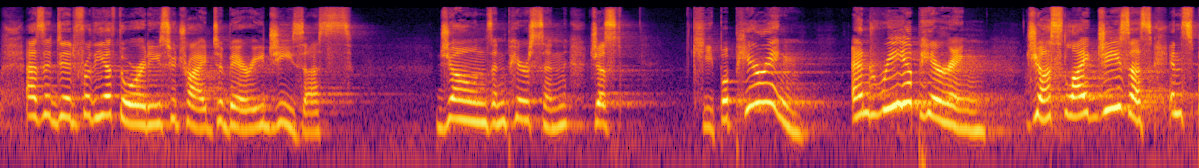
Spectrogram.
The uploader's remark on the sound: Live Streamed from the sanctuary of Mayflower Congregational UCC Church in Oklahaoma City.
